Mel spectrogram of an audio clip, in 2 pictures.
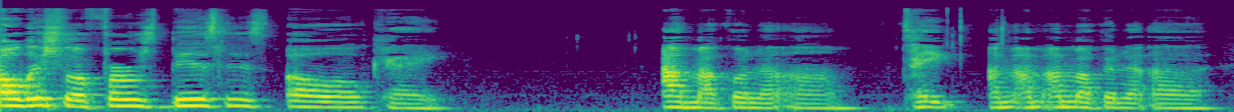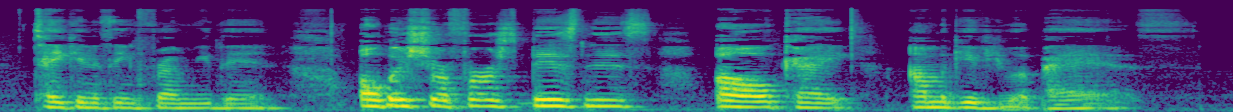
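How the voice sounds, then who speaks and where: A somewhat breathy woman's voice of medium pitch at a moderate pace, with big swings in loudness. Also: ordinary pitch variation. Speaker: business coach and attorney. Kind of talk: live-stream business talk. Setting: online livestream.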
